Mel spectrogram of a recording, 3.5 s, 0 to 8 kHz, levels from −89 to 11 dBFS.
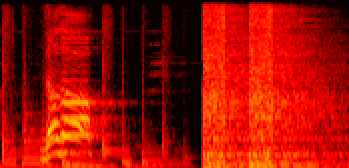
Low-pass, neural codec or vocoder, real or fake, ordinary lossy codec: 7.2 kHz; none; real; none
